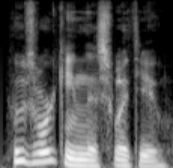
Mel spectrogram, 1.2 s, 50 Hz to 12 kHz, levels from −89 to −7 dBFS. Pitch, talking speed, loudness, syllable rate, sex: 135 Hz, 260 wpm, -16 LUFS, 6.2 syllables/s, male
